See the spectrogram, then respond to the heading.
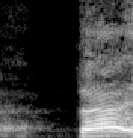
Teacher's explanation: तय एक अघोष तथा अल्प प्राण व्यंजन है, व्यंजन वर्ण है। इसका उच्चारण स्थान दंत है।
